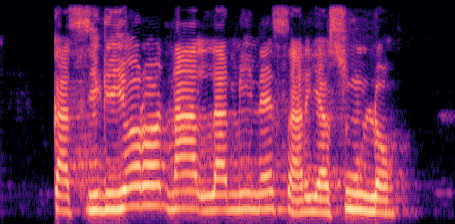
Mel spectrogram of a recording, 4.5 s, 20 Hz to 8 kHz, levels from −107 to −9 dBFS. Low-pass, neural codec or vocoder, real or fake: 7.2 kHz; vocoder, 44.1 kHz, 128 mel bands, Pupu-Vocoder; fake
